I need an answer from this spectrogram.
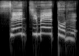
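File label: "centimeter", Japanese, girl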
